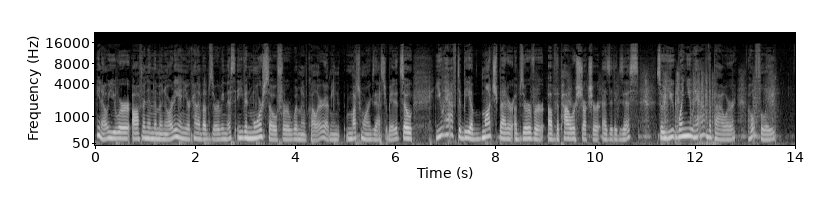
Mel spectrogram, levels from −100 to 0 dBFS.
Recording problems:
household noises; noticeable; throughout; 15 dB below the speech

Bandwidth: 15 kHz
